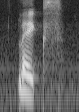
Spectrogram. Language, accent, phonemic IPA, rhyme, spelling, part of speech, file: English, US, /leɪks/, -eɪks, lakes, noun / verb, En-us-lakes.ogg
- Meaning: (noun) plural of lake; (verb) third-person singular simple present indicative of lake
